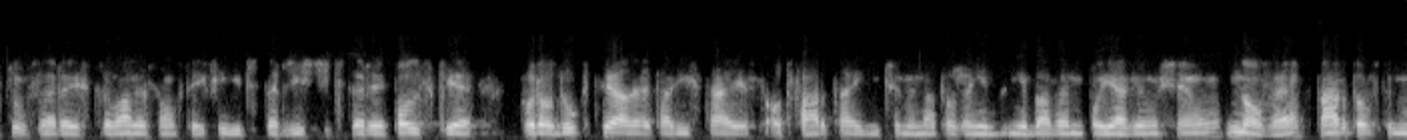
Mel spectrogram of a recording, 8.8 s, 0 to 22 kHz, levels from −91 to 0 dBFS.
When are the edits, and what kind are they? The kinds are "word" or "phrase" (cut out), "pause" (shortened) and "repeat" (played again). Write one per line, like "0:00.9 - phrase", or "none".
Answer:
none

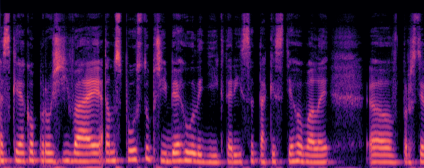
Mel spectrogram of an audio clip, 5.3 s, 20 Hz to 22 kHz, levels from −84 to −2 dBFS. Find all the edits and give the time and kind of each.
0:01.3 - phrase

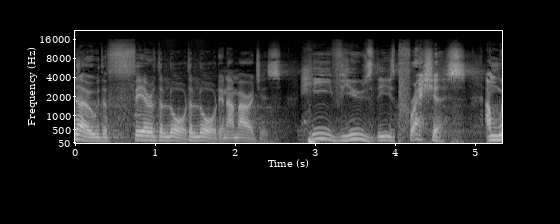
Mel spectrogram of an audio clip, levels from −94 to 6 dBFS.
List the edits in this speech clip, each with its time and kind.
0:01.4 - repeat
0:02.8 - word
0:04.0 - phrase

